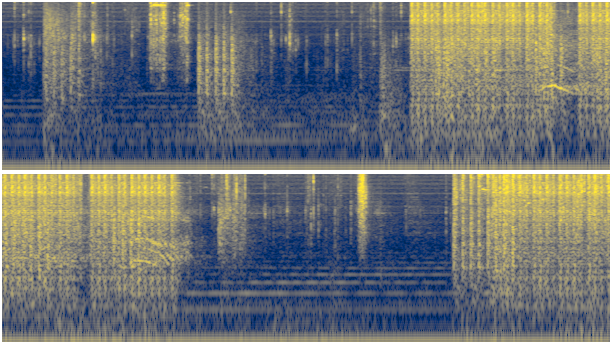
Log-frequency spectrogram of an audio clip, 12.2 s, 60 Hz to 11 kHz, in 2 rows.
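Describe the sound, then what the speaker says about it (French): Shotgun fire in the first-person shooter FEAR 2, with loud bursts of gunfire and impacts breaking over a steady low game hum and ambient soundtrack, with quieter stretches between volleys. "Une fusil à pompe traditionnelle."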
